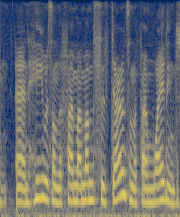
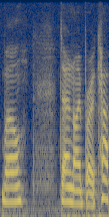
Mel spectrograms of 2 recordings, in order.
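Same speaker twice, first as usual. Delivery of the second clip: ordinary talk, nothing marked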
